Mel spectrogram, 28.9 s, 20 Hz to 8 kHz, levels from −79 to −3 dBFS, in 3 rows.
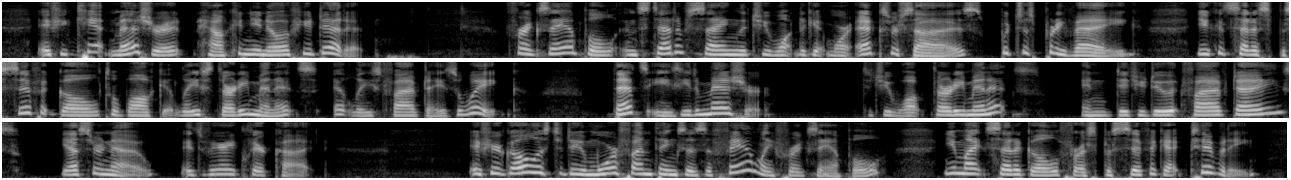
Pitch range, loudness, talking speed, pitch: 200-260 Hz, -26 LUFS, 195 wpm, 225 Hz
